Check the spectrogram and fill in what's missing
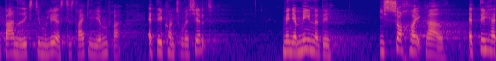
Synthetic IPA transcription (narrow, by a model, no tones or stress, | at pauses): b̥ɑ̈ːnð̩ˠe̝ɡ̥sd̥imule̝̰ːɐst͡sʰe̝sd̥ʁaɡ̥əlijeməfʁɑ̈ | ʔæd̥e̝æɐkʰɒ̽nt͡sʰʁoʋæɐsel̰d̥ | menjɑ̈ɪme̝̰ːnɐd̥e̝ | isɒ̽hɒ̽ɪ̰ɡ̥ʁɑ̰̈ːðˠæd̥e̝ɦæɐ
